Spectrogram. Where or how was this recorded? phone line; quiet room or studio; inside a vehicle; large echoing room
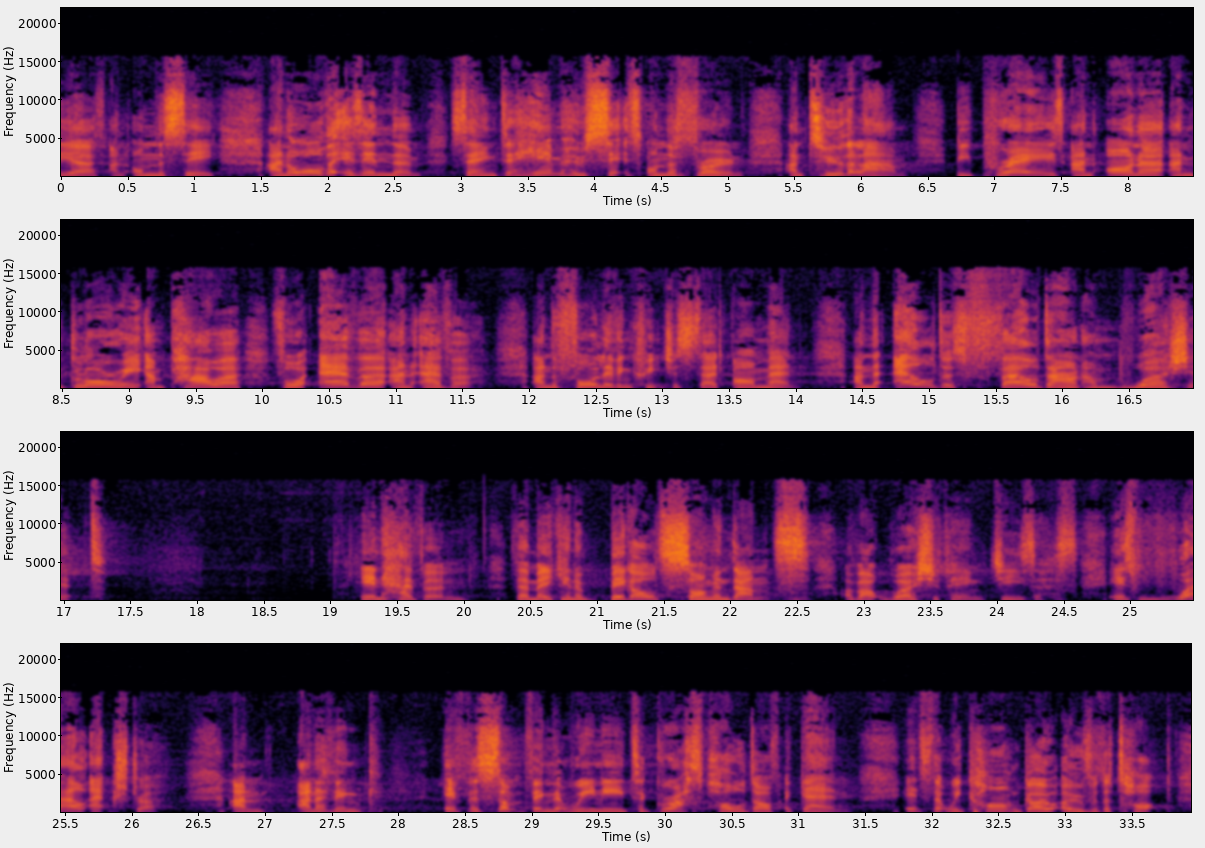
large echoing room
